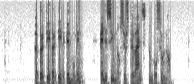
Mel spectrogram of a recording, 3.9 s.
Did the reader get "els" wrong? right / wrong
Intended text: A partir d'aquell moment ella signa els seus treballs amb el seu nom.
right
